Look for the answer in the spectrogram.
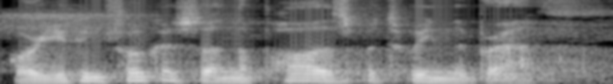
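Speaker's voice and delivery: slow, calm meditation guide voice; guided meditation. Acted. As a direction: lead them gently inward, unhurried.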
